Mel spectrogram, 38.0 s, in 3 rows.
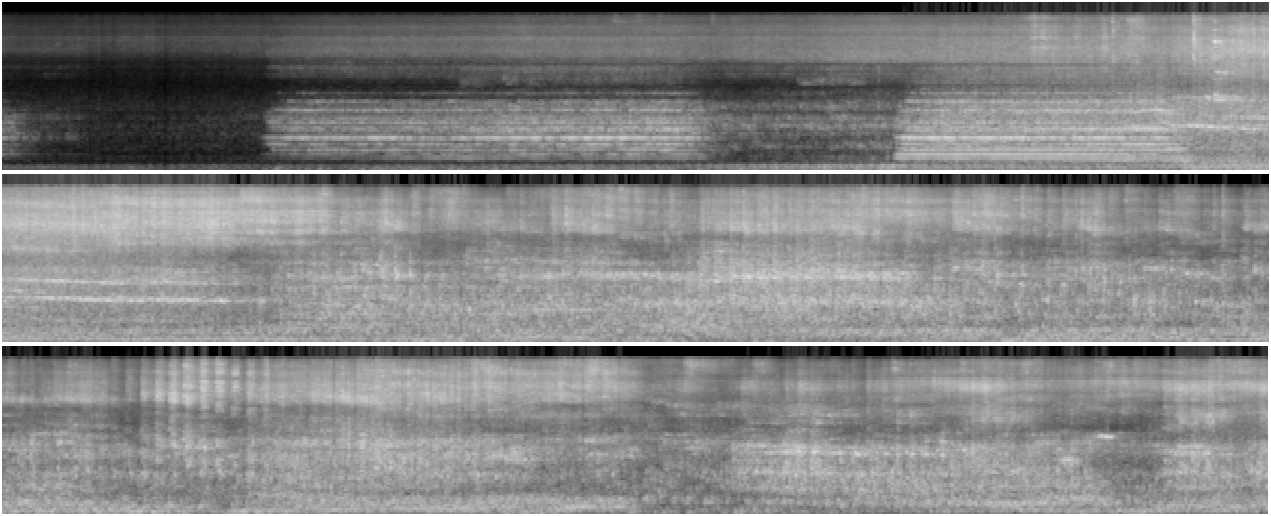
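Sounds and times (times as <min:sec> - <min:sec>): locomotive air horn blasts: 0:00.0 - 0:00.6, 0:02.6 - 0:07.2, 0:08.9 - 0:16.3
freight train rumbling past: 0:00.0 - 0:38.0.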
